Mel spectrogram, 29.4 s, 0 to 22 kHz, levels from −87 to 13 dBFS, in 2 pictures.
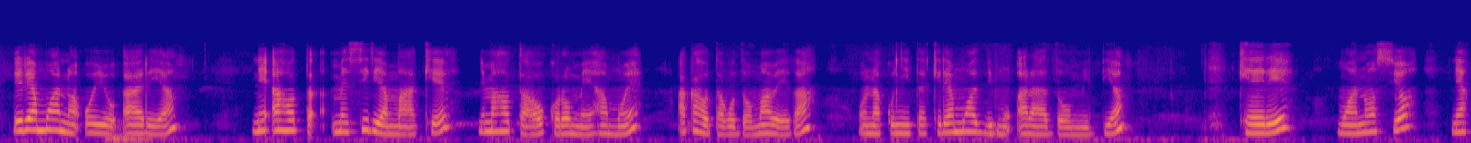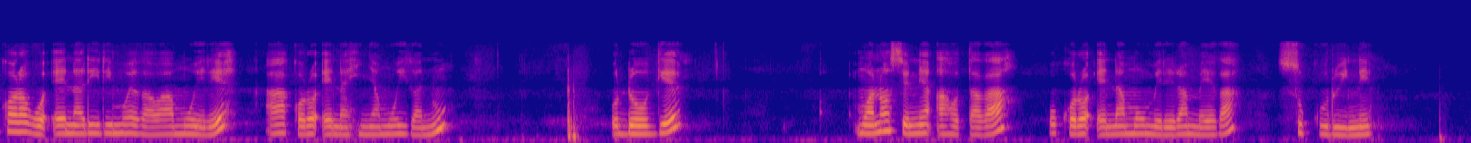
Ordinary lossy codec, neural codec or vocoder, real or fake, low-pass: none; vocoder, 44.1 kHz, 128 mel bands every 512 samples, BigVGAN v2; fake; 7.2 kHz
